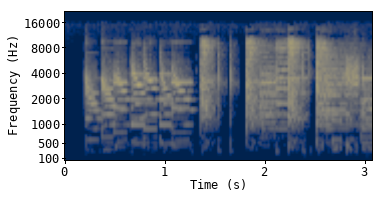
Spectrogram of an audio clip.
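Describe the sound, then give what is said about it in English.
A phone's clock-app timer, set for 20 minutes and placed next to a microphone, goes off: a loud, bright electronic melody of stacked harmonic tones, playing continuously with brief gaps between phrases, no voices present. “When the timer goes off, we're going to hear this sound.”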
